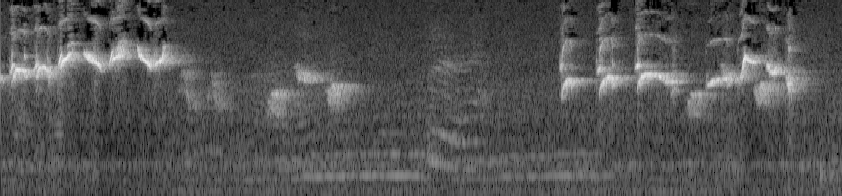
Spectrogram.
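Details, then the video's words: Lure song of the Oriental magpie-robin (kacer) to make others answer: rapid looping whistles, a pause with a few lower slurred notes, then another lively run of whistled and clicking phrases. "Pancing burung Kacer anda dengan suara burung ini"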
